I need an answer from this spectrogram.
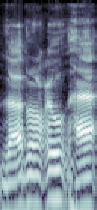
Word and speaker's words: ذرعها: ज़ाल रा ज़बर ज़र, आइन पेश उ, ज़रउ, हा अलिफ ज़बर हा, ज़रउहा।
